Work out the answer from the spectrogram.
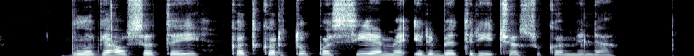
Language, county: Lithuanian, Vilnius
